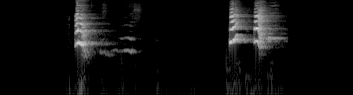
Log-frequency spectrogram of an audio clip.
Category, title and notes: Sound effects > Animals
A sound effect of a Shih Tzu whining & shrieking. Could be useful for a certain project. No edits besides trimming clip and silencing parts on either side of sound. Made by R&B Sound Bites if you ever feel like crediting me ever for any of my sounds you use. Good to use for Indie game making or movie making. Get Creative!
